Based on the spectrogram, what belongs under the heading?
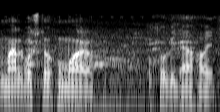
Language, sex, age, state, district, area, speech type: Assamese, male, 45-60, Assam, Udalguri, rural, spontaneous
